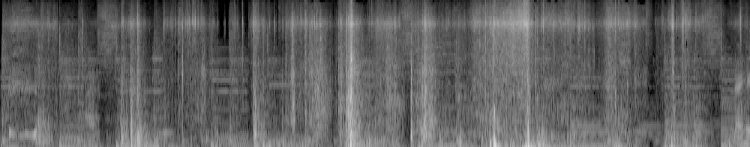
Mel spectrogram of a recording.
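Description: Background music with the crinkling of plastic shrink-wrap and knocks of cardboard as boxed candy packs are handled and moved, with two louder thumps about halfway through.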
